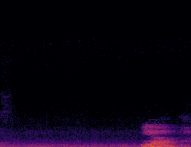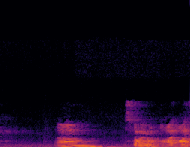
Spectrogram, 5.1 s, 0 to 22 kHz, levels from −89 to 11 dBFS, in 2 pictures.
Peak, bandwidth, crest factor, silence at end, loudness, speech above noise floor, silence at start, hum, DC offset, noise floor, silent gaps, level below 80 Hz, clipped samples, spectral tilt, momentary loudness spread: -8 dBFS; 7.2 kHz; 20 dB; 0 s; -27 LUFS; 27 dB; 0.5 s; none; under 0.1%; -53 dBFS; none; -62 dBFS; under 0.1%; -7 dB/octave; 18 LU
